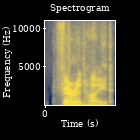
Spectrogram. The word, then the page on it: Fahrenheit: American English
